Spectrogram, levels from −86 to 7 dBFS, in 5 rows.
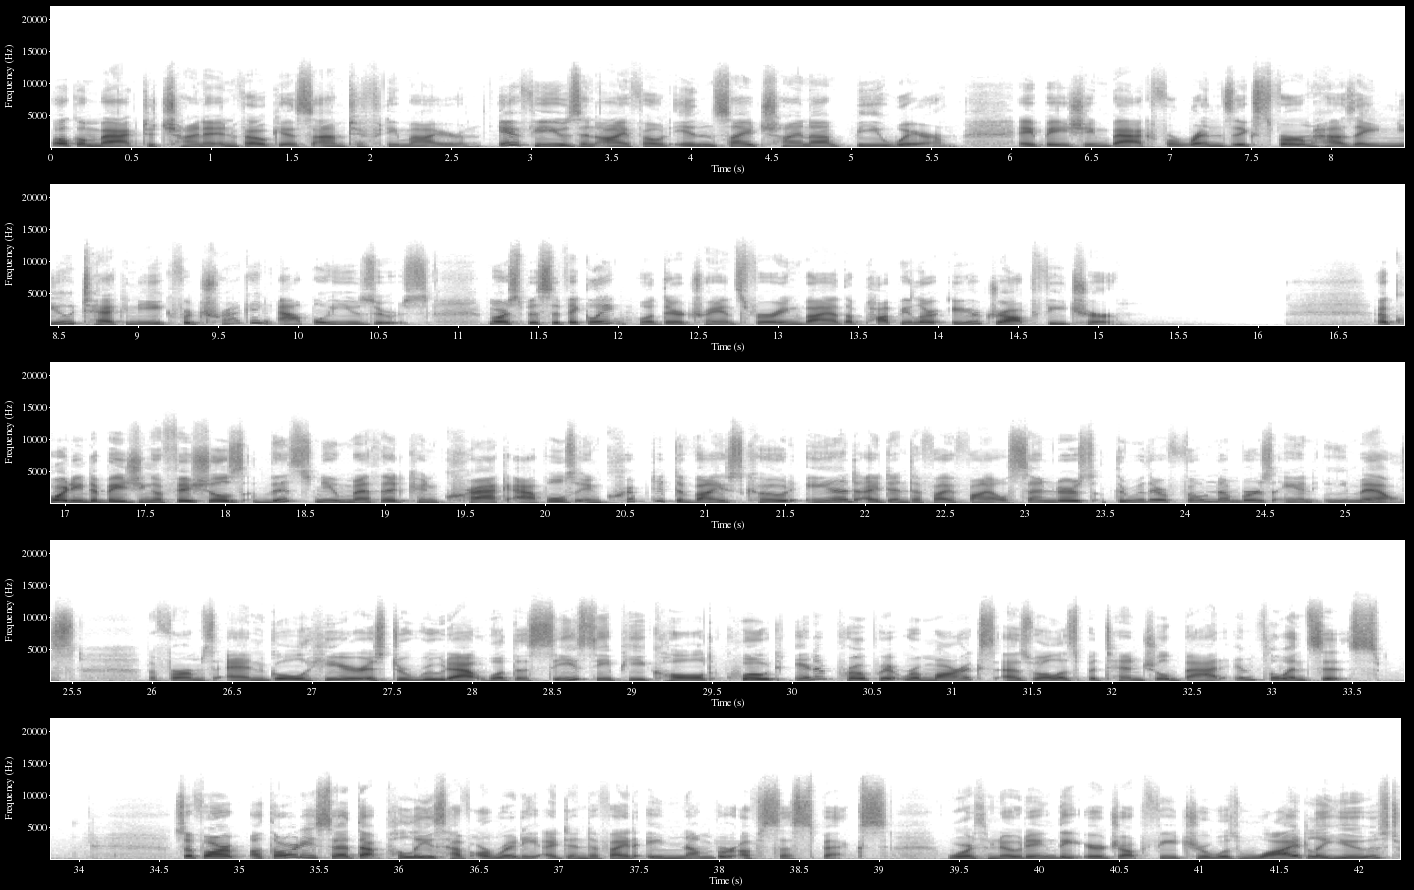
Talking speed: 150 wpm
